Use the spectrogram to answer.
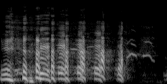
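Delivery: slow, high laughing words; words squeezed out through laughter. Real, not acted.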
